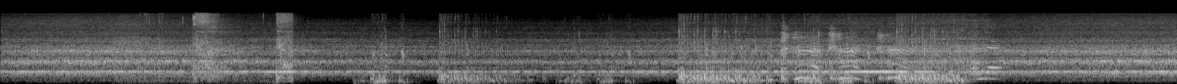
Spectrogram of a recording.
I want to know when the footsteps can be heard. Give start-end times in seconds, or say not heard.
not heard.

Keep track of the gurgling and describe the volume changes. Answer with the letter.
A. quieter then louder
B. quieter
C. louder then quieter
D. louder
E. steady
A.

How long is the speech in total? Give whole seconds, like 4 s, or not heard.
not heard.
